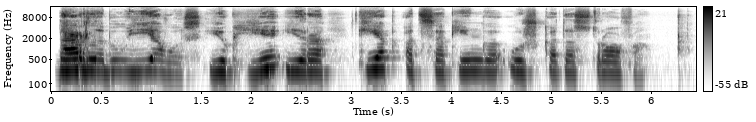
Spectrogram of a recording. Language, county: Lithuanian, Vilnius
